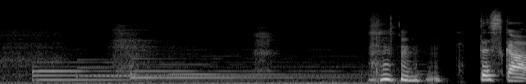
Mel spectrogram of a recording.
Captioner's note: both sighing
